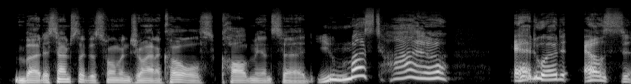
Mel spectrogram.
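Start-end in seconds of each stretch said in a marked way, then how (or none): 3.2-6.4 British woman's voice, very high, slow, swooping, sing-song. Retelling what Joanna Coles said when she called him, imitating Joanna Coles, British. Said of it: "That's my British, my woman's British impersonation".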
